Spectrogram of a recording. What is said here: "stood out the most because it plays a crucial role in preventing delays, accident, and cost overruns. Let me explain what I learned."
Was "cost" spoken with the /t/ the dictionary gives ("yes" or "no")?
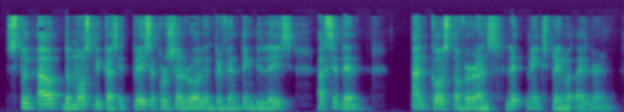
yes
